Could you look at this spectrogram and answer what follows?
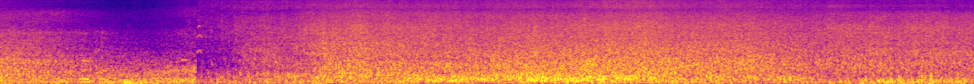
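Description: Ocean surf breaking and washing up a sandy beach. It is duller for the first couple of seconds, then a steady hiss of breaking waves fills in from about three seconds in.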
